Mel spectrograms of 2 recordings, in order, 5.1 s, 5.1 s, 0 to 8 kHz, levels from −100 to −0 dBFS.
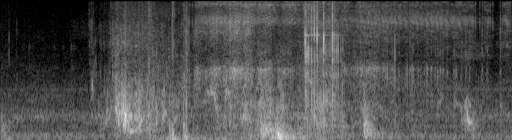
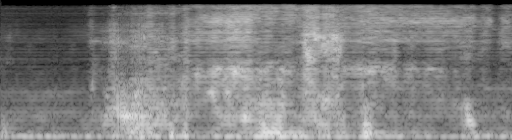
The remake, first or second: second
